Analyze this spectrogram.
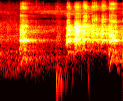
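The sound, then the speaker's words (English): A dog barking and yipping: a short, sharp bark, a brief pause, then a longer run of loud barks and yips. “Play this real quick. That's my dog. Did you hear it?”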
